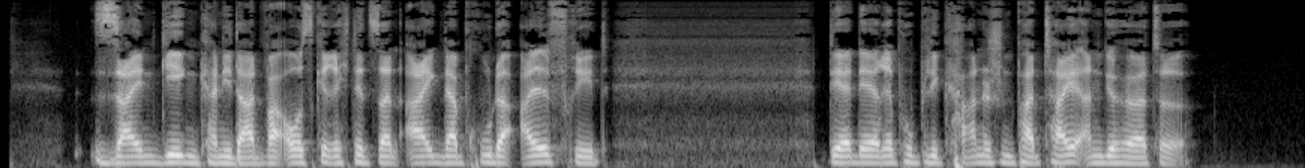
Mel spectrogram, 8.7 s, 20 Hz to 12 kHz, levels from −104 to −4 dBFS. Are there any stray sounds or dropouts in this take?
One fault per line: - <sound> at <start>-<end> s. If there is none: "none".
none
